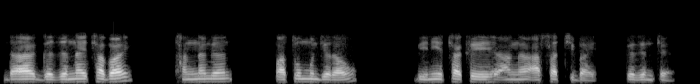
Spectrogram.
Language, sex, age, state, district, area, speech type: Bodo, male, 60+, Assam, Baksa, rural, conversation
